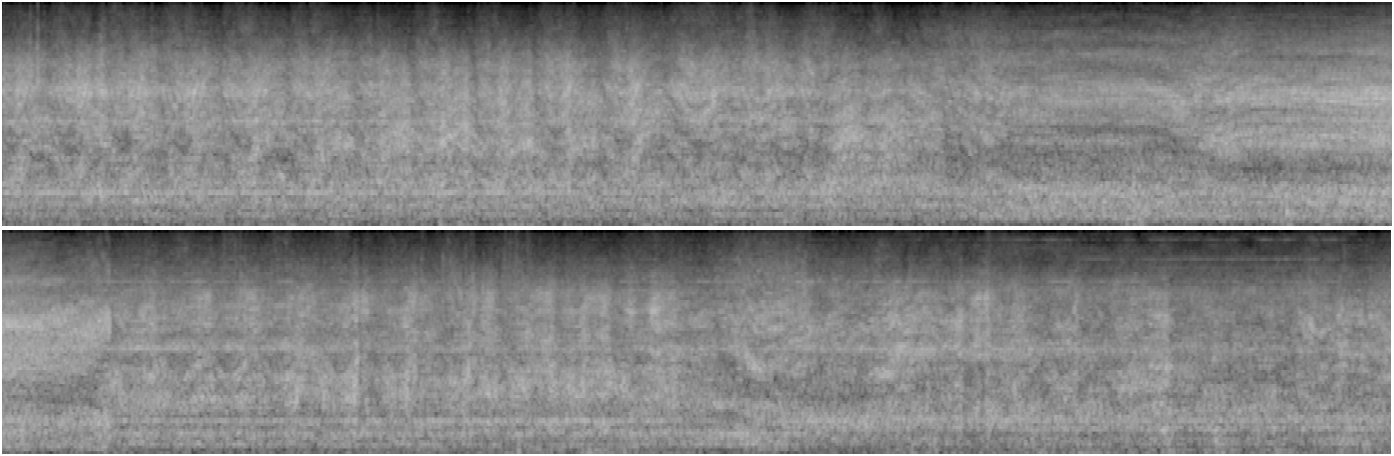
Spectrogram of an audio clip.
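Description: Vacuum cleaner running steadily, its hose nozzle sucking dirt from a car's floor mats and carpet. The note of the airflow shifts for a few seconds about halfway through as the nozzle moves over the mat.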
